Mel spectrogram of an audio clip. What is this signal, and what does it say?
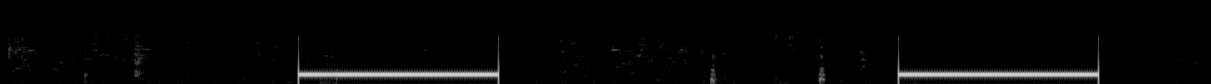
Ringback tone (North America), 440 + 480 Hz.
